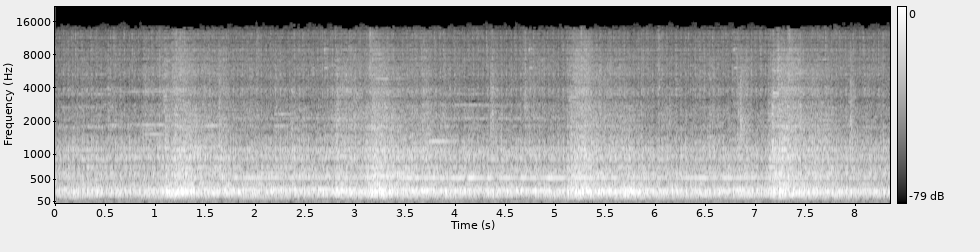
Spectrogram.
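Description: Explosions boom again and again through a television speaker.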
